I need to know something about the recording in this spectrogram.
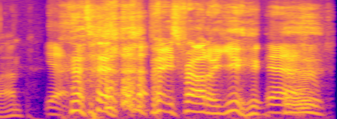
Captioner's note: laughing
